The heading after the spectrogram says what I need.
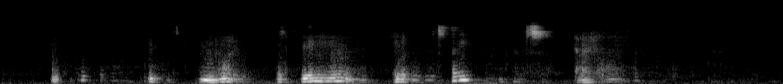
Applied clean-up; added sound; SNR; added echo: neural mask model DeepFilterNet 3.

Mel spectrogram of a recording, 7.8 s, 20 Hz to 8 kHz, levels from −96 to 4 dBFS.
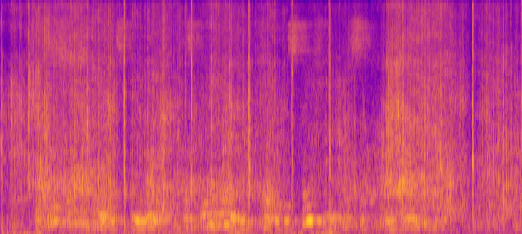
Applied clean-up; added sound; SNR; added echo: none; Skateboard; 1 dB; reverberation time 0.6 s.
